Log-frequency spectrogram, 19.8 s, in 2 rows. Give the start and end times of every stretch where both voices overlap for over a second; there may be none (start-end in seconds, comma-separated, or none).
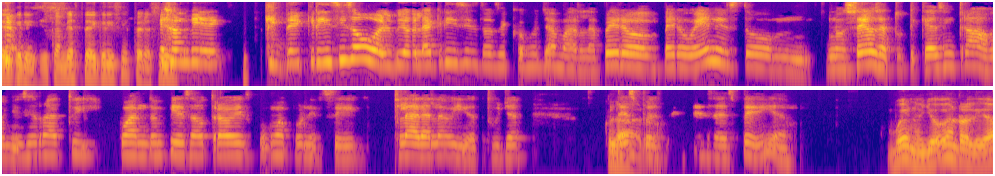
none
